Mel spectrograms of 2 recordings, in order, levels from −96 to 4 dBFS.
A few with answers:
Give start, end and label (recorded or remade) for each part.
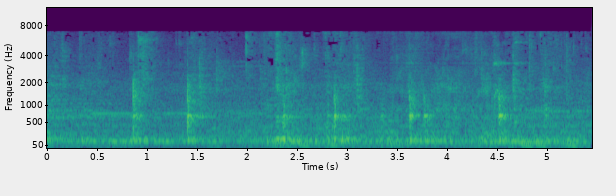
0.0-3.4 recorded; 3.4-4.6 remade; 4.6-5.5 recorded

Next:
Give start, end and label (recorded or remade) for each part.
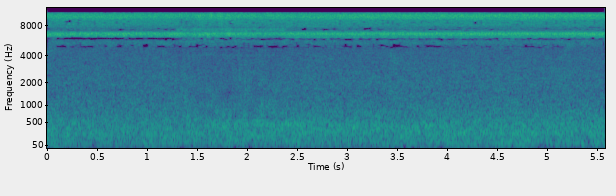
0.0-1.3 recorded; 1.3-2.4 remade; 2.4-5.6 recorded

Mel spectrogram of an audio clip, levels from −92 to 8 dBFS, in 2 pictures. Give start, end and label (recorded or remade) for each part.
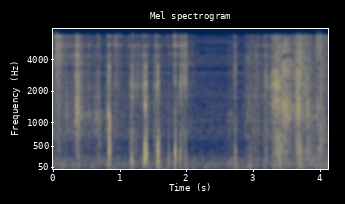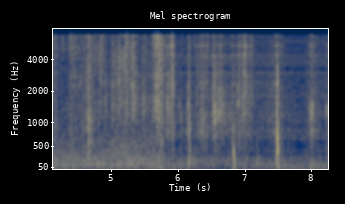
0.0-3.3 remade; 3.3-5.8 recorded; 5.8-8.3 remade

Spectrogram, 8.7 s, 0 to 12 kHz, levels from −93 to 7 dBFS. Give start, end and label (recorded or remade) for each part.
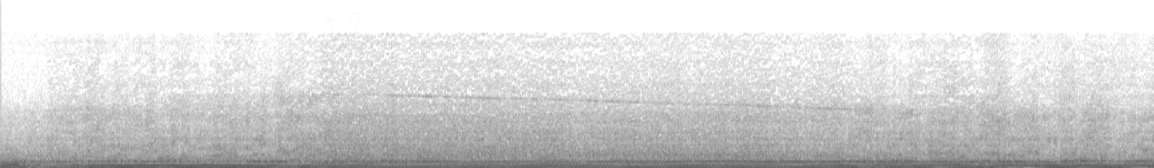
0.0-0.5 recorded; 0.5-2.5 remade; 2.5-6.4 recorded; 6.4-8.7 remade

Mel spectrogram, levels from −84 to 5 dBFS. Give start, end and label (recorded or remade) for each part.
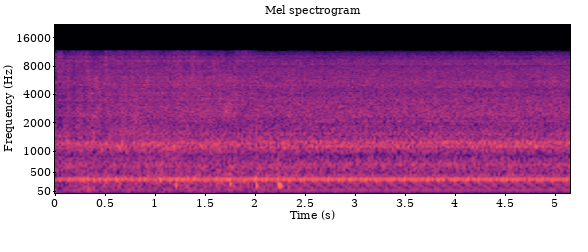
0.0-2.0 remade; 2.0-5.2 recorded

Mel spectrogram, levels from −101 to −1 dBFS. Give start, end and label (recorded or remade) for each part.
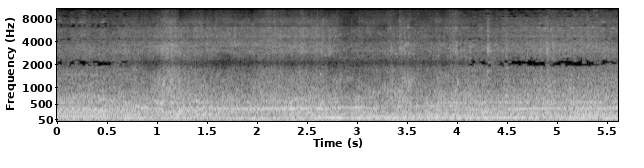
0.0-0.7 recorded; 0.7-4.1 remade; 4.1-5.6 recorded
